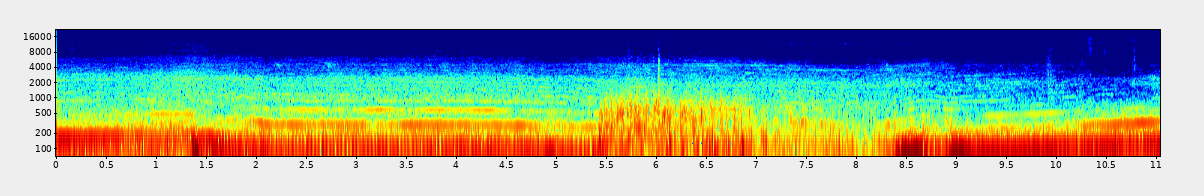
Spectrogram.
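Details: BMW E92 M3 running: a thin whine over the engine, rising and falling with revs. Owner suspects power steering fluid or filter, not confirmed.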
